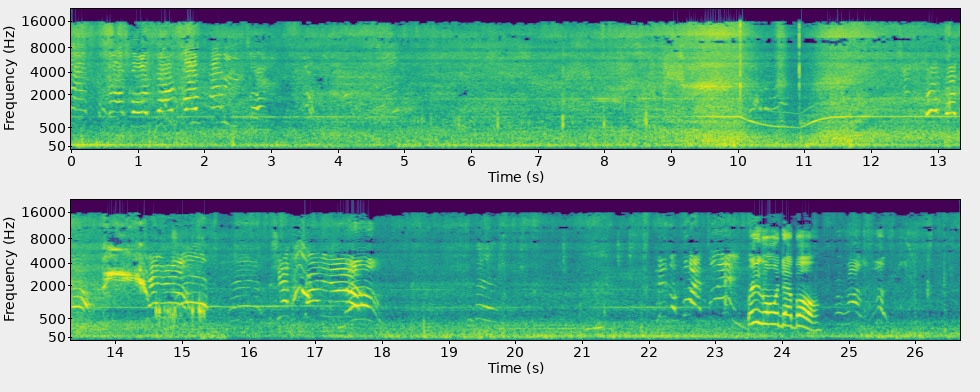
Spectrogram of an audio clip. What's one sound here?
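Young children shout and squeal playfully nearby.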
